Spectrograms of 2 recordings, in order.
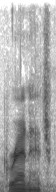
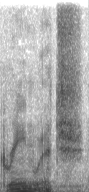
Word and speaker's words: Greenwich: Not Greenwich, but Greenwich. – Yep. – And you better pronounce that W, where we're from.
